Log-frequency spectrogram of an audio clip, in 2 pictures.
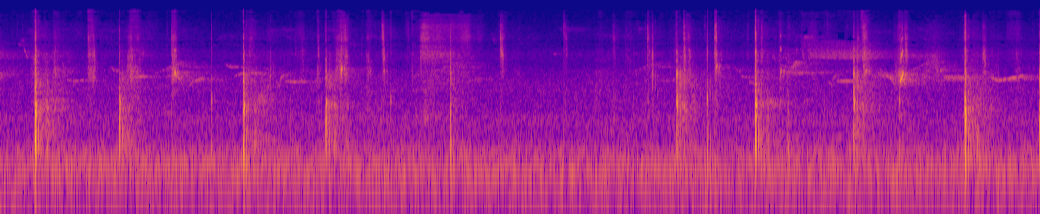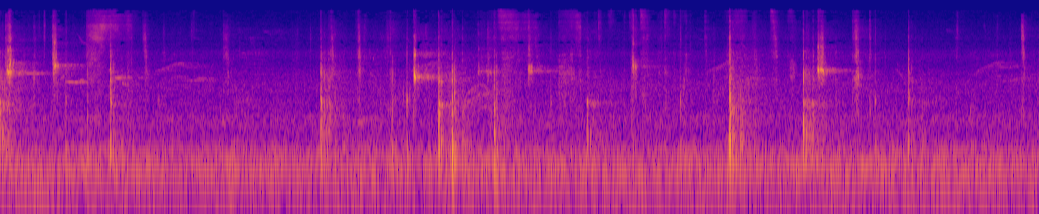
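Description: Tennis rackets strike a ball back and forth in a rally.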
